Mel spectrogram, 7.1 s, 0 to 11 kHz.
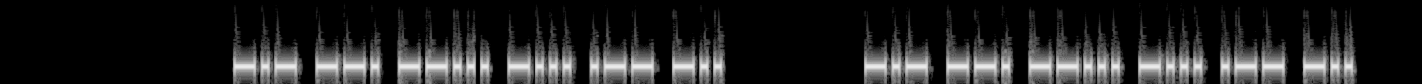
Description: Morse code, heard as a keyed tone, about 36 wpm, 700 Hz. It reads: KG7BWD KG7BWD
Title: USA Call Signs - 6 Characters - Repeated 3x - 35wpm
